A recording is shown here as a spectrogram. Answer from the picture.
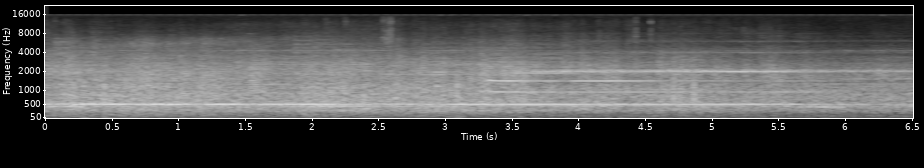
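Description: Railcars of a passing freight-style train rolling by on steel rails, with a steady whine sounding over the noise of the wheels. The sound grows quieter near the end as the last car goes by.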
